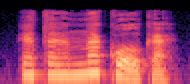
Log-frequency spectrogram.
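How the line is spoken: Quiet explanation. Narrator (Russian): тихо пояснила Сахариса

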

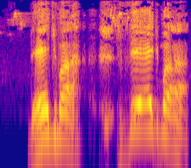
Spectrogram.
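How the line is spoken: Stubborn shout. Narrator (Russian): упрямо выкрикнул княжич

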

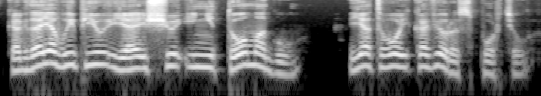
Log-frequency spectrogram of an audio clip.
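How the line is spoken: Plain. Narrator (Russian): сказал он хозяину

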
